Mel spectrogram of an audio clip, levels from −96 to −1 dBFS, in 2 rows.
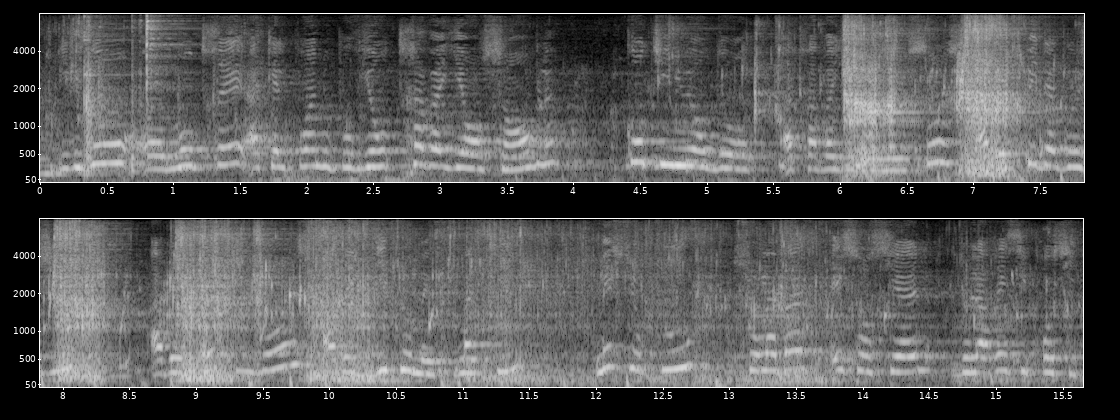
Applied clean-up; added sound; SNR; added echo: none; Sink (filling or washing); 2 dB; reverberation time 0.9 s.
